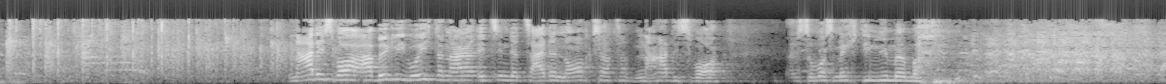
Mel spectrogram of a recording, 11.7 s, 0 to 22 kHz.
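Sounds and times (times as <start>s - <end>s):
audience applause: 0.0s - 3.0s
speech: 2.9s - 11.0s
laughter: 9.2s - 11.6s.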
